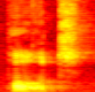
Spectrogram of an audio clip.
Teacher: we must aspirate the p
